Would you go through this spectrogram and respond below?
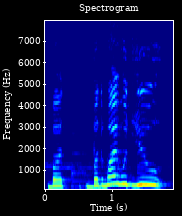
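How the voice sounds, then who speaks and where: A woman acts out an eager male skeleton from a fan fiction story. The voice is high and soft-edged, easily startled and childlike in its enthusiasm. He exclaims often and stammers when unsure. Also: takes it slowly, lo-fi sound, faint music behind. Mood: hesitant, puzzled. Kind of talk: acted fan fiction reading.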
